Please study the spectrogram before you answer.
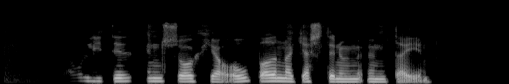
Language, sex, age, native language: Icelandic, male, 20-29, Icelandic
